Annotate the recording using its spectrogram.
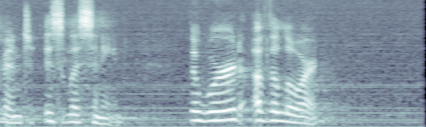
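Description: A woman reads aloud through a microphone in a large echoing hall.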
